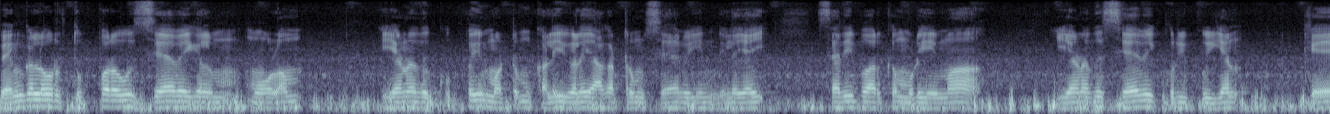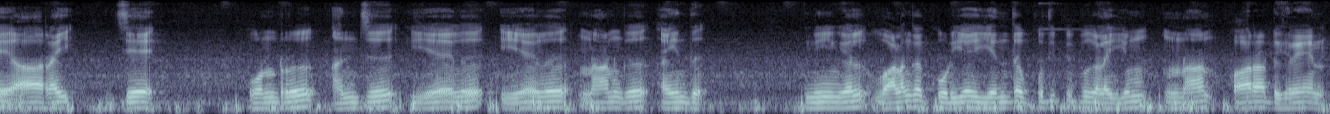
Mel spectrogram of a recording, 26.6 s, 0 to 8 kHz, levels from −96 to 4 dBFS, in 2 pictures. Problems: none marked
